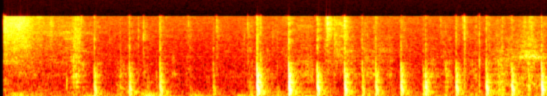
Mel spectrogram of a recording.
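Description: Fingertips and short nails of both hands tap and scratch the front cover of a large, closed Harry Potter illustrated hardcover book lying flat on a table, its glossy paper dust jacket over the board cover. The result is a quick, uneven run of short, dull taps with a faint papery scratch between them.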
